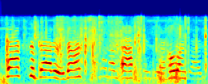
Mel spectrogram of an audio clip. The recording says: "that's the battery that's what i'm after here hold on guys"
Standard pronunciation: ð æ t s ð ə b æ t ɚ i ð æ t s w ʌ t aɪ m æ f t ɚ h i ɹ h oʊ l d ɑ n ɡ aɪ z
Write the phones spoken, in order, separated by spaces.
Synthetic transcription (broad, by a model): ð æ t s ð ə b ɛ t ɚ ð æ t s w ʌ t aɪ m æ f t ɚ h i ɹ h oʊ l ɑ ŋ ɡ aɪ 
